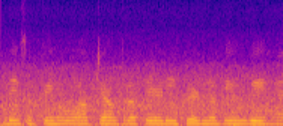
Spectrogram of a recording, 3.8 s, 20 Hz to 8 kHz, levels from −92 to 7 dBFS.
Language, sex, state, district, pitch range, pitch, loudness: Hindi, female, Haryana, Charkhi Dadri, 200-205 Hz, 200 Hz, -16 LUFS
